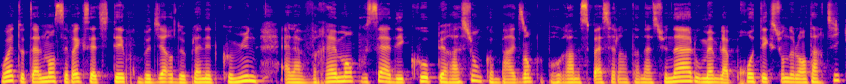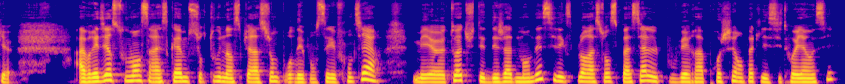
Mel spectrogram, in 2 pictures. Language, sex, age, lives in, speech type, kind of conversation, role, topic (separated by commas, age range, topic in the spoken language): French, female, 25-29, France, read, expert-assistant, expert, Est-ce que le fait de savoir qu’il existe d’autres mondes change notre façon de voir la Terre ?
